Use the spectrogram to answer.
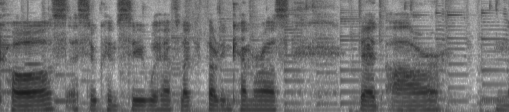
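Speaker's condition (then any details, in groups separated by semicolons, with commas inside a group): No condition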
